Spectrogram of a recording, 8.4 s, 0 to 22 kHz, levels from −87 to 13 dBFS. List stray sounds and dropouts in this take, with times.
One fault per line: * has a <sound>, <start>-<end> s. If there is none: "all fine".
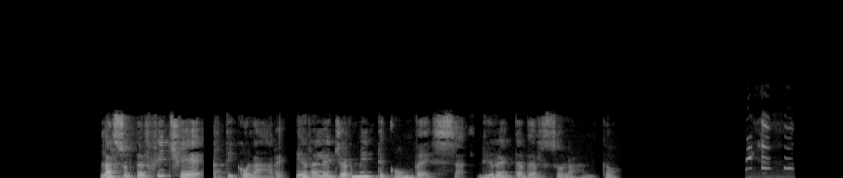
* has a dropout, 2.0-2.1 s
* has a squeak, 7.4-8.0 s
